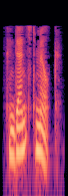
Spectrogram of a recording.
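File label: "condensed milk", English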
